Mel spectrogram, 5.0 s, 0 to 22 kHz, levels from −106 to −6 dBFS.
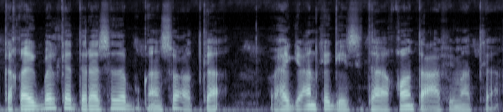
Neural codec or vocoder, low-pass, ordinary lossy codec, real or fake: none; none; none; real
